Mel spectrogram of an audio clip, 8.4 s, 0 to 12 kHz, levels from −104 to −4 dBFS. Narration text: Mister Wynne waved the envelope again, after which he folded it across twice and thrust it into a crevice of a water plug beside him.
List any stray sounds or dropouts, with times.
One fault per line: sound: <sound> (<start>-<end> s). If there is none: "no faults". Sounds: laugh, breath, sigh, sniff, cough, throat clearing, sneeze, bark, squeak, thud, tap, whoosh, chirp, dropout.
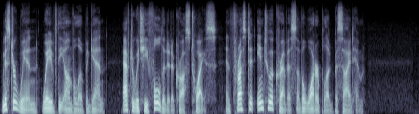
no faults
